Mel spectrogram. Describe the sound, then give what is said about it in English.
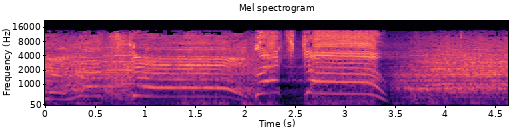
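A kid screams excitedly at an Eagles football game: two long, loud, drawn-out yells that sag in pitch, split by a brief gap, over a steady crowd roar. “Scream like you're at the Eagles game.”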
